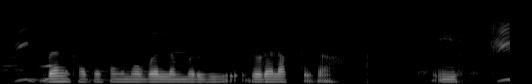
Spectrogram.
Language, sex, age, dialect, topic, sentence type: Marathi, male, 18-24, Varhadi, banking, question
